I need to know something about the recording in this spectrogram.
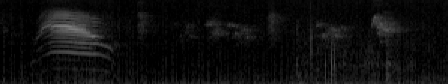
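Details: Kitten giving one high arched meow near the start, followed by faint scattered clicks and rustles in a quiet room.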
